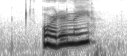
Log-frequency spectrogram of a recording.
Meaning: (adjective) 1. Neat and tidy; possessing order 2. Methodical or systematic 3. Peaceful; well-behaved 4. Being on duty; keeping order; conveying orders
- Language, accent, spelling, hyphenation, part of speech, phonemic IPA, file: English, US, orderly, or‧der‧ly, adjective / noun / adverb, /ˈɔɹdɚli/, En-us-orderly.ogg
